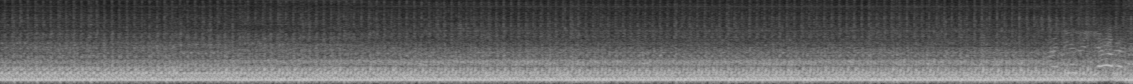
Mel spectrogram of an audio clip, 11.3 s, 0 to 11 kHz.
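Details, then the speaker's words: 1967 Ford Mustang 302 V8 on an engine stand after cam break-in, open exhaust, mixture screws 1.5 turns out: steady, slightly lumpy idle, rough-looking because hard mounted to the stand; 23 inches vacuum, 21 at low idle, timing about right. "It's gonna look a little rough when it's idling because it is hard mounted to the stand."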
